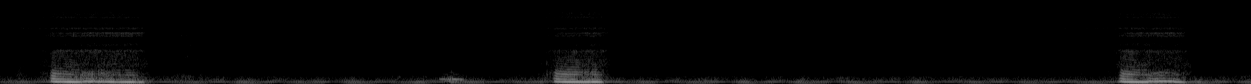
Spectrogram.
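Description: Three loud, low, rattling snores about every five seconds, roughly 11 a minute, with quiet breathing between; ordinary snoring.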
